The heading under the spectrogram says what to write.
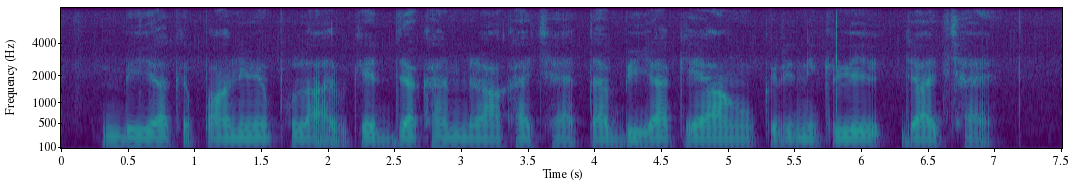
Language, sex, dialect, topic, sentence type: Maithili, male, Bajjika, agriculture, statement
